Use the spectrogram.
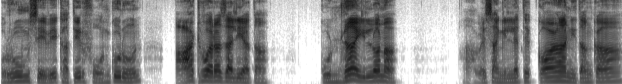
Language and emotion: Goan Konkani, fearful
